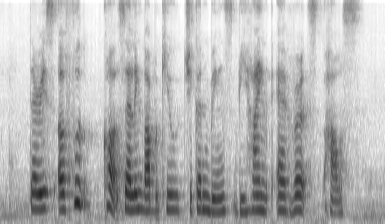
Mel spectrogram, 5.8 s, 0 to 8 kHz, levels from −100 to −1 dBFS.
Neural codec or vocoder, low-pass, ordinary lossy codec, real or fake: codec, 16 kHz, 2 kbps, X-Codec, HuBERT features, trained on LibriSpeech; none; none; fake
